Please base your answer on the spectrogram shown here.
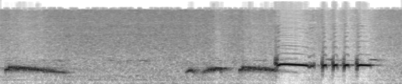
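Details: Loud-voiced local zebra dove singing as a lure to call opponents: low mellow coos, then a sharp bright whistle broken into a fast burst of four or five clipped notes.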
